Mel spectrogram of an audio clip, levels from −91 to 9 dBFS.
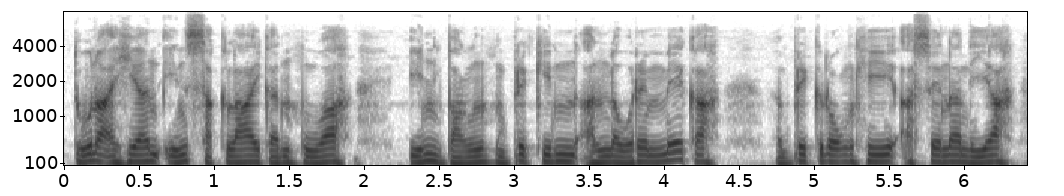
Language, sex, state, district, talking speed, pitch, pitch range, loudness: Mizo, male, Mizoram, Aizawl, 235 wpm, 125 Hz, 120-130 Hz, -17 LUFS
